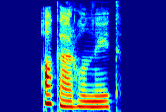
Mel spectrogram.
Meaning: alternative form of akárhonnan
- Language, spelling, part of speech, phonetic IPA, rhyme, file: Hungarian, akárhonnét, adverb, [ˈɒkaːrɦonːeːt], -eːt, Hu-akárhonnét.ogg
